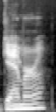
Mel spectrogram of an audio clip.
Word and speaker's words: Gamera: So I've got this dope picture of Gamera, who is awesome.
